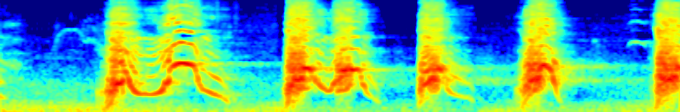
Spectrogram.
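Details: Poodle barking in sharp, high yapping bursts, the first two double-peaked, about five barks in three and a half seconds with short silences between and a quiet background.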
